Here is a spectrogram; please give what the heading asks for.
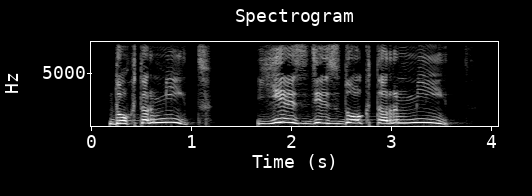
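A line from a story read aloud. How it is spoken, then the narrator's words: Shouting at full voice. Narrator (Russian): закричала, что было мочи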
